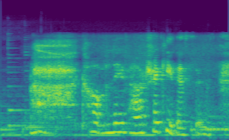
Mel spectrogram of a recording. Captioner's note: sighs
